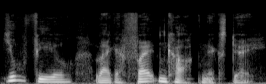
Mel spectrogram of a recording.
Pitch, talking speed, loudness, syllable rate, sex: 110 Hz, 180 wpm, -19 LUFS, 4.0 syllables/s, male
